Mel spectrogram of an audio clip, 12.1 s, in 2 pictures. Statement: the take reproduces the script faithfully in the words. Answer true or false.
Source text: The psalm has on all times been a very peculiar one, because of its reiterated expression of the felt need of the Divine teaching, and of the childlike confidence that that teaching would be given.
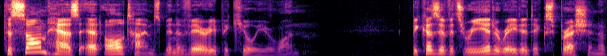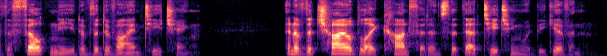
false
